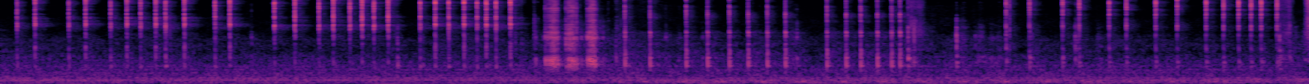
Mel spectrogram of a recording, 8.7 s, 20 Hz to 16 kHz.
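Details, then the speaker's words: Logitech G303 Shroud edition mouse, main buttons clicked: crisp, light, quick clicks, dry and not harsh, in a quiet room; normal, fairly quiet switches. "if you grip a mouse at the very front like I mentioned they actually feel very very good the mouse isn't too loud either here's a click"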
